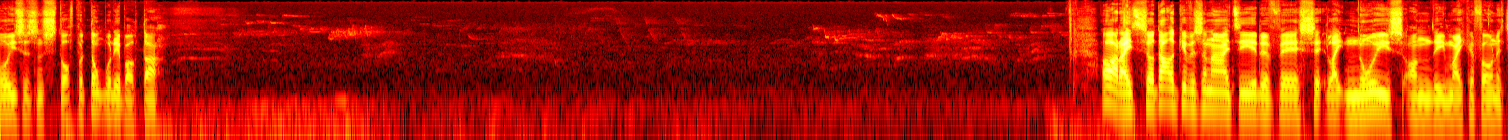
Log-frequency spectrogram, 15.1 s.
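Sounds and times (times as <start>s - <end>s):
bird chirps: 1.6s - 10.9s.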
